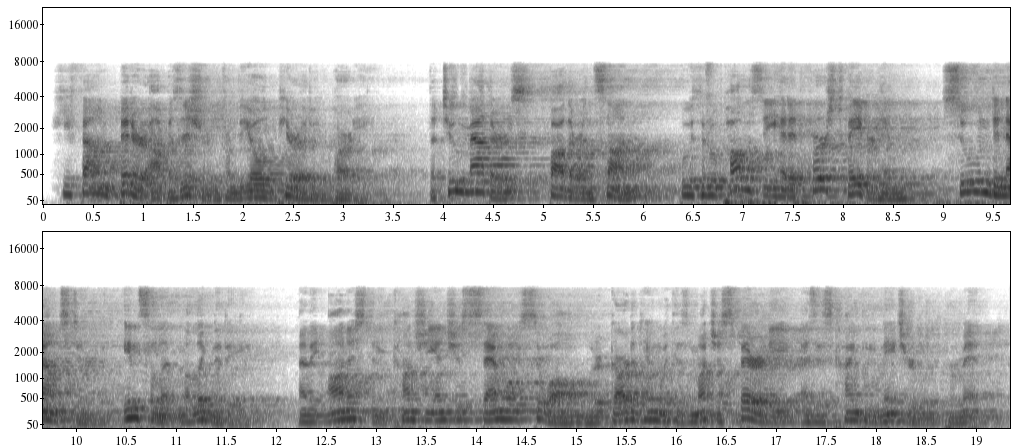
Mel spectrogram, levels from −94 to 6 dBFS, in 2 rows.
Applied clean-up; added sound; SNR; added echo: neural separator model SepFormer DNS4.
